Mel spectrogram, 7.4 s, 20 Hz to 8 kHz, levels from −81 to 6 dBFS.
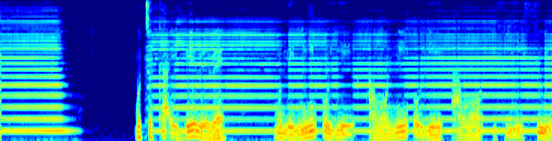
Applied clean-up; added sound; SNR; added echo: neural mask model RNNoise.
